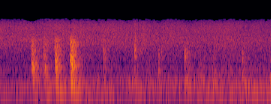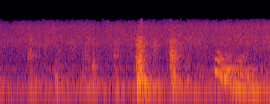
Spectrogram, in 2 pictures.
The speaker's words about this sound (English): Next morning, I was having breakfast when I heard the postman knock at the door.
